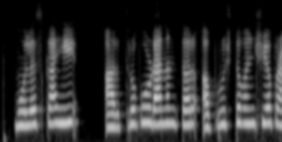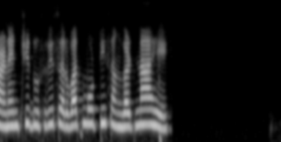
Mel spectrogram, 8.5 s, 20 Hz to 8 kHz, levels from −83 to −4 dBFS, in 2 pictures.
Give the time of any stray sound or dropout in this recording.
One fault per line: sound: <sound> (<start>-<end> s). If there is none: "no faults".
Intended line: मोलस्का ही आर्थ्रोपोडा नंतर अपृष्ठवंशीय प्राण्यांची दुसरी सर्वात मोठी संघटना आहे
no faults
